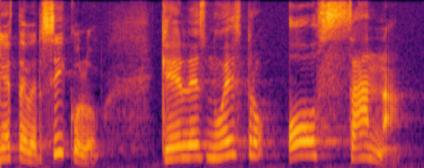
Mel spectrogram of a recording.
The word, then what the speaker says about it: hosanna: hebrea que quiere decir que se que se pronuncia o sana pero su civil su verdadero significado es o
